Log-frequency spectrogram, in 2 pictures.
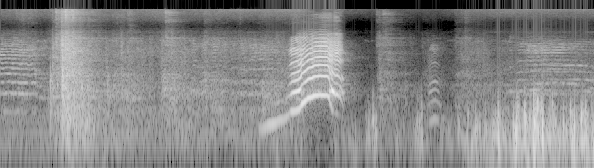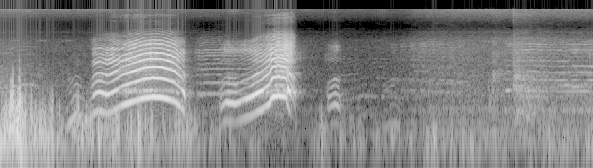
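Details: Young Boer goat buck in rut or going through puberty, calling loudly with a changing voice; two long wavering bleats with rising-falling harmonics, amid speech and background noise.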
